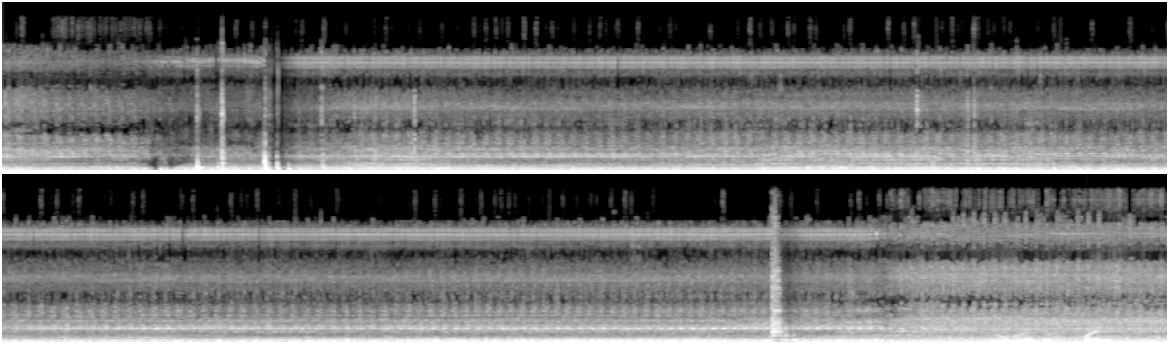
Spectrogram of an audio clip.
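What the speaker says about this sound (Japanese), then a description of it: "もうちょっとアイドリング高くていいかな。" Subaru Sambar engine idling after its carburetor was cleaned and adjusted, a steady close mechanical drone with a slight rise in pitch partway through, a few clicks early on, and a person talking over it.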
